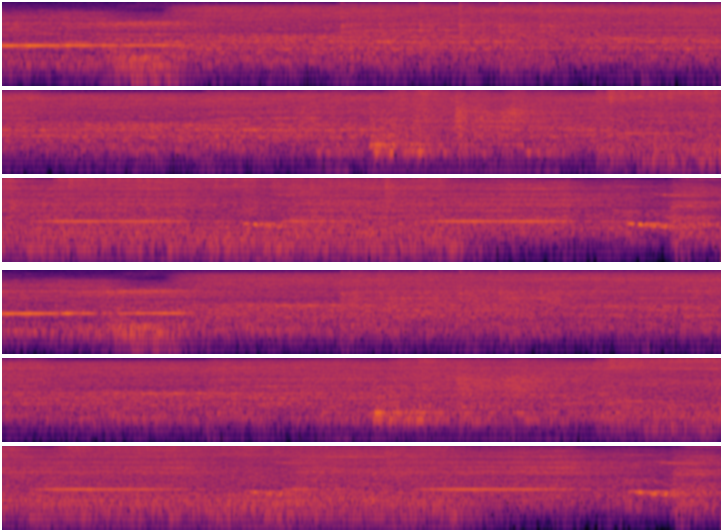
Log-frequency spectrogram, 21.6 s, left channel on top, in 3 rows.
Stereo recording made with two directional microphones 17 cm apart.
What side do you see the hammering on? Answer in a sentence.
In this clip you hear the hammering on the left.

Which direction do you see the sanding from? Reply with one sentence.
In this clip you hear the sanding on the left.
